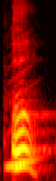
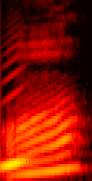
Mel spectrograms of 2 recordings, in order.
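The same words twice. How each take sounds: First: Quick, sharp startled "huh". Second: Slow, drawn-out "huh"; delayed reaction. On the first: Shaman imitating a possessed client's reflex, startled. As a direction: jump at once at the shout. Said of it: "깜짝 놀래요". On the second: Shaman imitating a mentally ill client, delayed reaction. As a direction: react late, without a jolt. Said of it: "좀 있다가". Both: Acted.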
